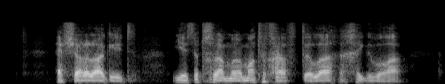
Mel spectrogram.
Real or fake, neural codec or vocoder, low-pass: fake; codec, 16 kHz in and 24 kHz out, 0.4 kbps, LongCat-Audio-Codec, fine tuned four codebook decoder; 7.2 kHz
